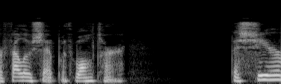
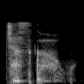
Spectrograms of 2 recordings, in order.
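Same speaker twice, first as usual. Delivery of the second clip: whispered plea; 7 dB quieter than usual. Acted. Tearful dismissal.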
